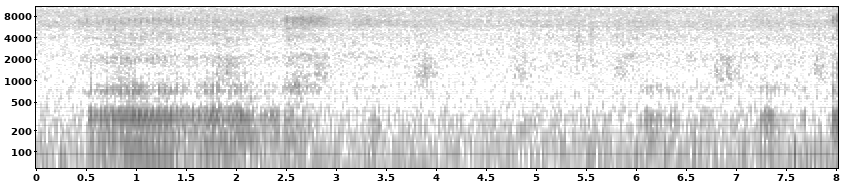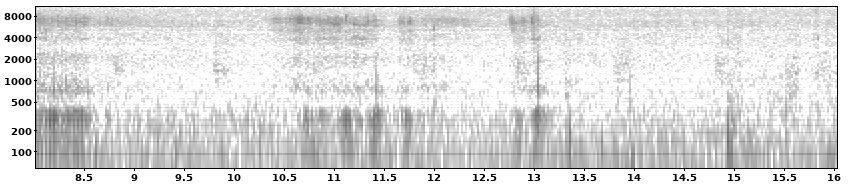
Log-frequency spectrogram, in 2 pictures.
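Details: Pet dog napping on a sheepskin rug, snoring loudly: low, rough rumbling breaths in an uneven rhythm, with a few louder snorting bursts near the start and around eight seconds, and a quiet room behind.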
